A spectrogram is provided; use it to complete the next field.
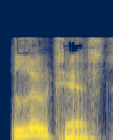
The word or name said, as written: lutist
